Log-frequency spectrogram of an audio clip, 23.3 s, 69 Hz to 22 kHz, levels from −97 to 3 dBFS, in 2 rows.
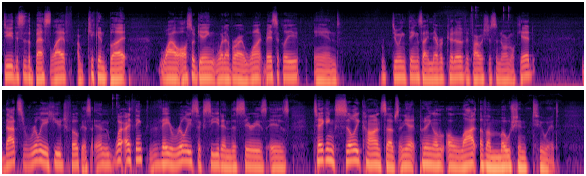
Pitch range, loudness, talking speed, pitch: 110-130 Hz, -26 LUFS, 150 wpm, 120 Hz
